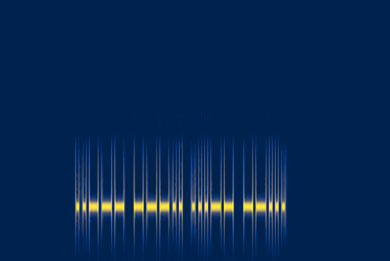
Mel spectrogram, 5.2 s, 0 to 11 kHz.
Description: Morse code, heard as a keyed tone, about 28 wpm, 700 Hz. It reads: 2837
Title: Common Cut Numbers - 4-Digit 28wpm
